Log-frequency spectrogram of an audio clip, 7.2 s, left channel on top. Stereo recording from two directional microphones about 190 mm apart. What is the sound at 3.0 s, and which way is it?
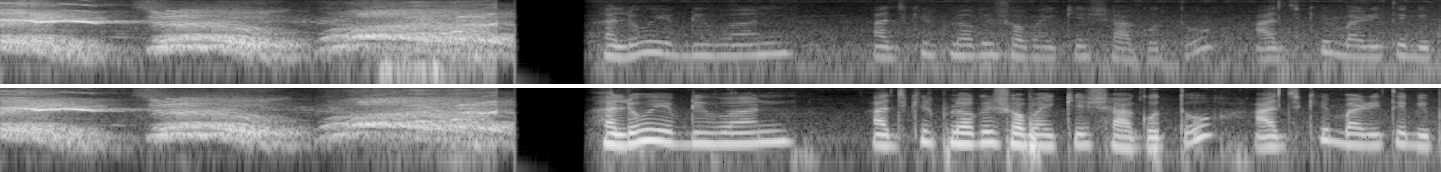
Speech, 60° right (ahead or behind).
